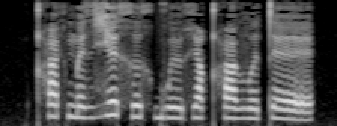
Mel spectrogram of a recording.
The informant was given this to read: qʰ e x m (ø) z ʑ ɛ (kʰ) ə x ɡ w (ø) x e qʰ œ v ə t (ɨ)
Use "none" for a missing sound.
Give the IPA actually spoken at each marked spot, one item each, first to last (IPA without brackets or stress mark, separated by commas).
ɛ, x, ø, ɛ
